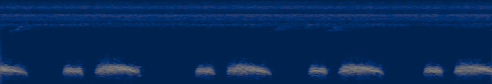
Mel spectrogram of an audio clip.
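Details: Trapping decoy spotted dove, loud with a proper song pattern; mellow low coos in short-then-long pairs, evenly spaced about once a second, backed by a steady high hiss.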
